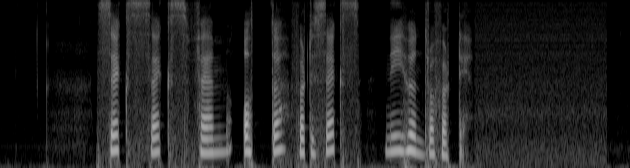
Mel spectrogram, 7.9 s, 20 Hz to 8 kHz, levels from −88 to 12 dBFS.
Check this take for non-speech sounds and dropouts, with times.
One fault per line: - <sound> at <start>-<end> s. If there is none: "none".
none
